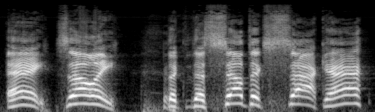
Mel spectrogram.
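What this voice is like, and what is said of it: Put-on Boston accent. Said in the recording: “Boston accent”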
